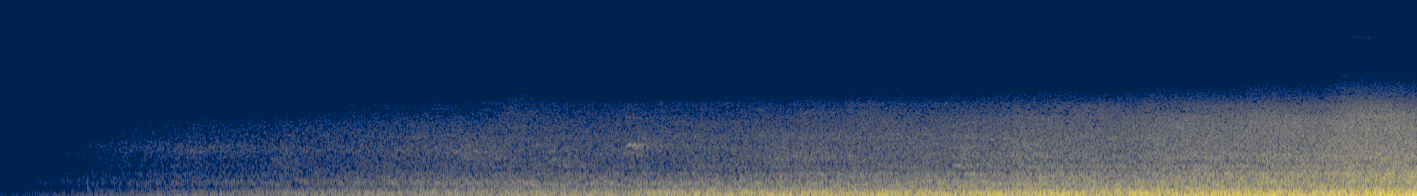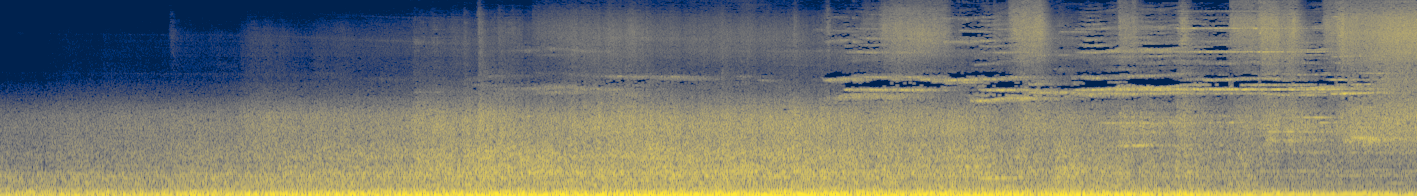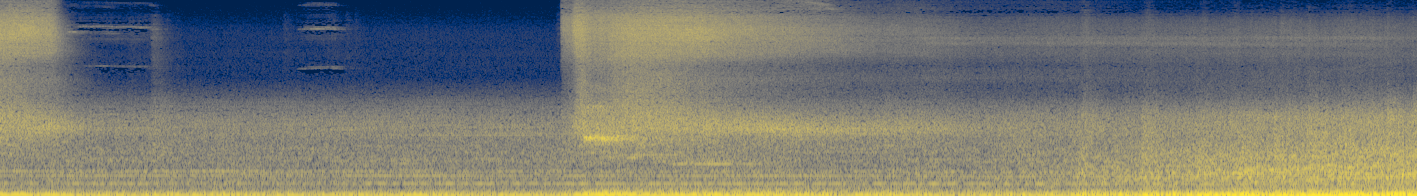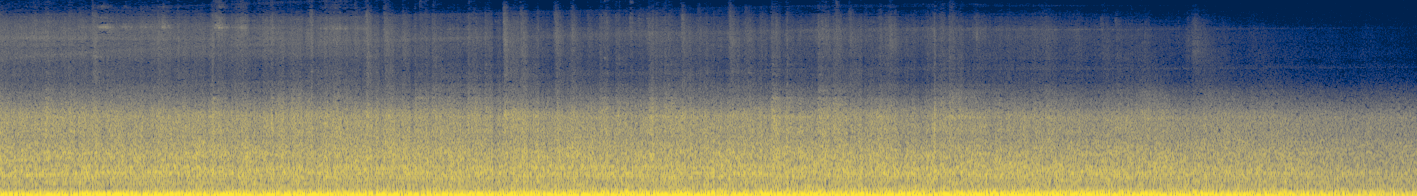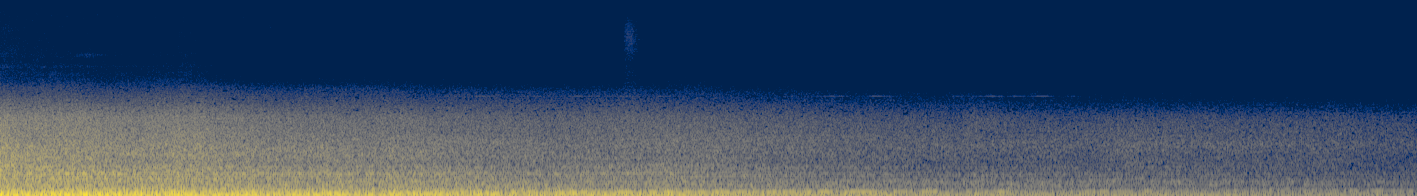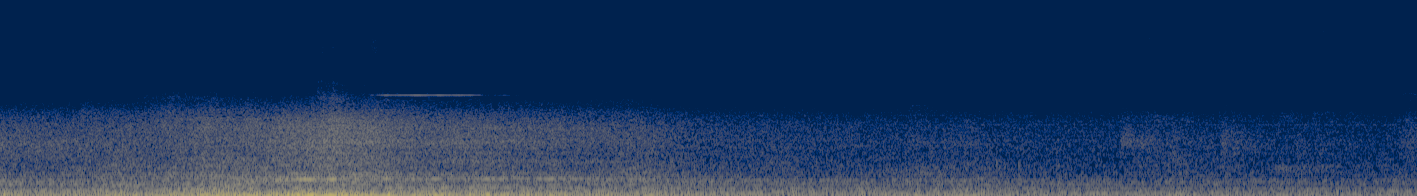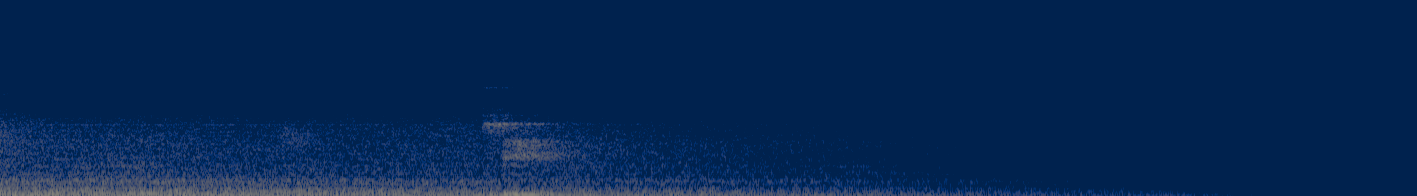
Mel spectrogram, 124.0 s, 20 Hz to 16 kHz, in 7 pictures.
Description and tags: Earth Subway Train Pass
Inside the earth, flows the passangers like blood cells through the veins of our body. Late at night I recorded a subway train stopping and starting again.Sony Minidisk, Logic 7 pro EQ and SubBass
